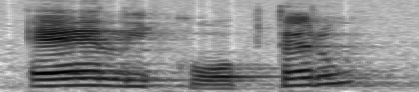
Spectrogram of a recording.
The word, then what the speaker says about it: helicóptero: a mais uma palavrinha helicóptero também iniciada com a consoante H mas iniciamos a pronúncia com o som da vogal é hospital a hortelã só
